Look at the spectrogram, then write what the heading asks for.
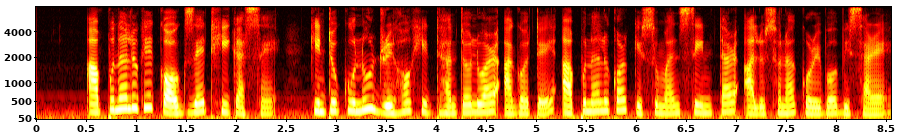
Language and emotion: Assamese, neutral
